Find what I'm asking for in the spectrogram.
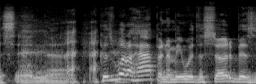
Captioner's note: laughing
